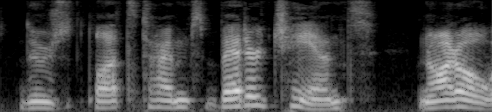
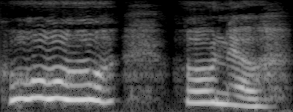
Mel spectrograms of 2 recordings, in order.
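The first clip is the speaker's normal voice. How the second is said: high drawn "oh" sinking into worry; comic wail that settles down; mounting dismay; 10 semitones higher, 3 dB louder, slower than usual. Retold or imitated. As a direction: moan it in mock dread. Retold dread, needing bathroom.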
